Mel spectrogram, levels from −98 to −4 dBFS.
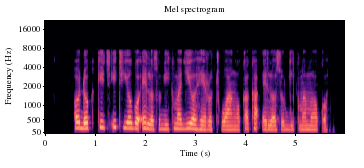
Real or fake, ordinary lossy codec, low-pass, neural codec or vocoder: fake; none; 7.2 kHz; codec, 16 kHz, 4.8 kbps, FACodec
